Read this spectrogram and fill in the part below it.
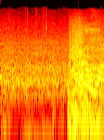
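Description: A body slams hard onto a wrestling mat.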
